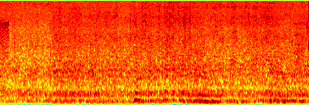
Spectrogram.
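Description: Honey bees hum in a steady, soft, dense drone around an open beehive during queen handling, with a few brief louder passes close by.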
